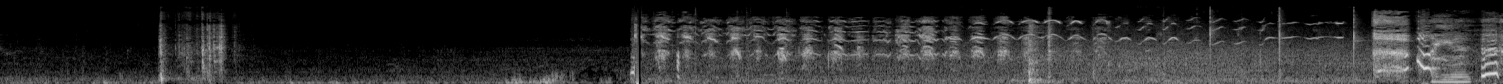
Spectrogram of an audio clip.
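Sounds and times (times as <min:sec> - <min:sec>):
small birds chirping: 0:08.8 - 0:13.7.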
